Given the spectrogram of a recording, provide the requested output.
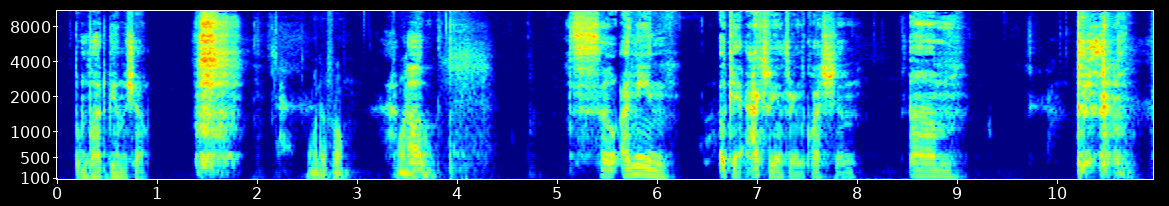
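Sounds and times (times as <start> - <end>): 
speech: 0.3 - 1.0, 2.5 - 4.2, 5.1 - 9.1, 10.2 - 10.8
person clearing throat during an interview: 10.2 - 10.9
person coughing during an interview: 10.2 - 10.9.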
